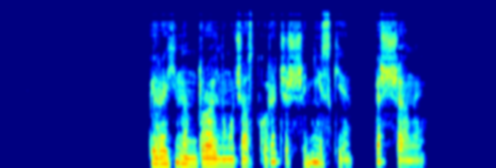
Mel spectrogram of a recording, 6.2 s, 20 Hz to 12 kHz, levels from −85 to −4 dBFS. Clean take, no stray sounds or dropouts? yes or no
yes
